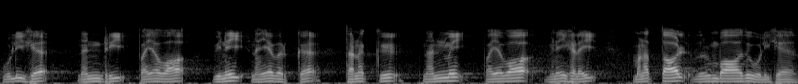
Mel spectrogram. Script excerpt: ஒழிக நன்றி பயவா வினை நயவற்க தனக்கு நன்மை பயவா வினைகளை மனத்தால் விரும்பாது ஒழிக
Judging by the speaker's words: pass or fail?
pass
